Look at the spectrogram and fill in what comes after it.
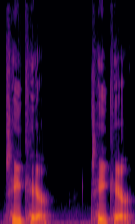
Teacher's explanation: take care with two K's side by side like that so linking would have it so that the K is only produced one time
